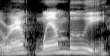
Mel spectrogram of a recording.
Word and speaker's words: Wambui: So Wambui. So it is okay. So I said it right. Wambui.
